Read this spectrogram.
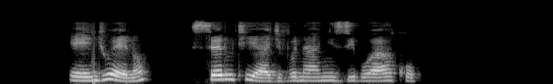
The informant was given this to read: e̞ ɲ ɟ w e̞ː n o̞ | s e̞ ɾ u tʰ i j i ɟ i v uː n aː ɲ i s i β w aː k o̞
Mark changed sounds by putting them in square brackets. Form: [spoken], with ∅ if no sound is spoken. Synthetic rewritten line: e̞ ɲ ɟ w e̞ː n o̞ | s e̞ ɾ u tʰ i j [a] ɟ i v [u] n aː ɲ i [z] i β w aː k o̞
